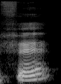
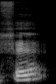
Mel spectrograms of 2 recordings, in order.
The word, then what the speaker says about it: ف: Elle fait, c'est on appuie les dents en haut sur la lèvre qui est en bas. Fait. C'est facile. Fait.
